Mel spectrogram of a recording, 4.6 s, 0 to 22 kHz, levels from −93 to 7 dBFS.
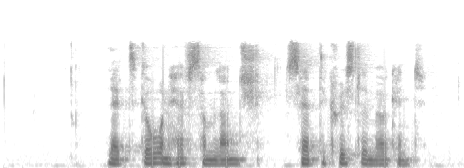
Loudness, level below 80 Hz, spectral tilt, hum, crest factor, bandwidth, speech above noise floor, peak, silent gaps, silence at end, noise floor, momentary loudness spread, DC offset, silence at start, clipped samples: -42 LUFS; -68 dBFS; -5 dB/octave; none; 18 dB; 8.2 kHz; 42 dB; -24 dBFS; none; 0.4 s; -84 dBFS; 11 LU; under 0.1%; 1.1 s; under 0.1%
